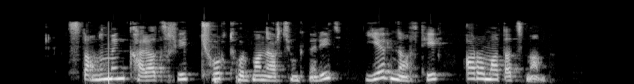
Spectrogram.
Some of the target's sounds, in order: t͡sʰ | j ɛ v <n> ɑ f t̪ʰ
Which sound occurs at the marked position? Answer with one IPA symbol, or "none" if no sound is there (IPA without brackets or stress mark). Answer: n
